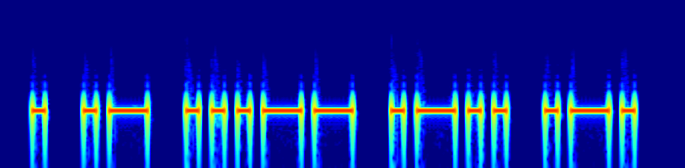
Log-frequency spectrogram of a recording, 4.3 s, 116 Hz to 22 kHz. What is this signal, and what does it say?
Morse code, heard as a keyed tone, about 15 wpm, 700 Hz. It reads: EA3LR
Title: DXCC-100 Call Signs - 5 Characters - 15wpm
